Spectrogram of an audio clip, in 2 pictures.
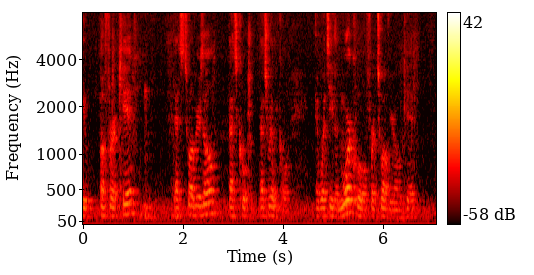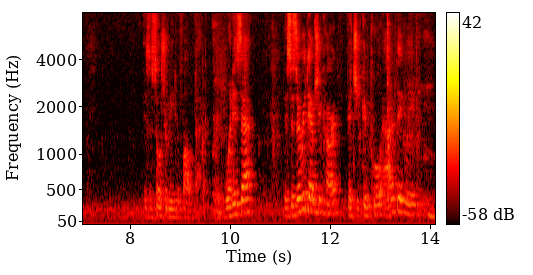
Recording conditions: busy venue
